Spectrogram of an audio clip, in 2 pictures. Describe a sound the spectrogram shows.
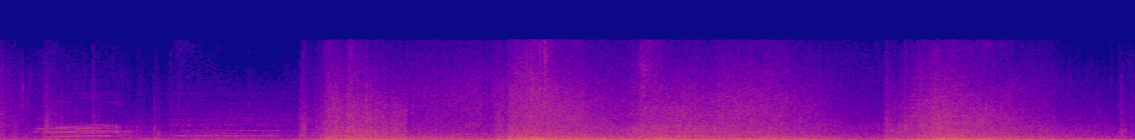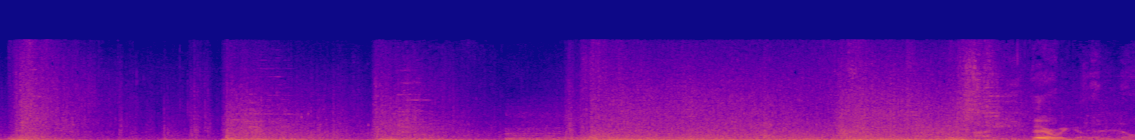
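Heavy blades clash and strike.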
